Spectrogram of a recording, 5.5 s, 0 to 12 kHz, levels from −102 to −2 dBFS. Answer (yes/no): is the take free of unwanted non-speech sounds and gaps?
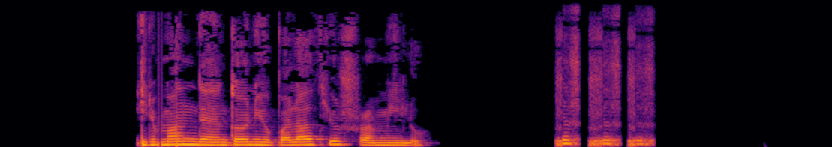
no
